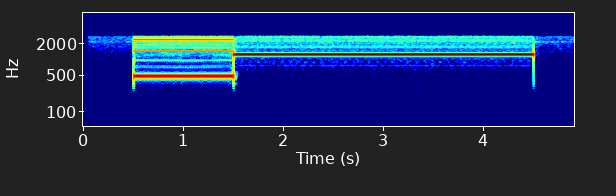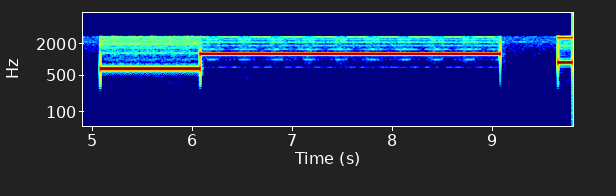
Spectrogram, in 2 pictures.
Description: Two-tone page, heard as a one-second tone, then a three-second tone, about 480 then 1250 Hz, about 670 then 1290 Hz. It is heard from 0.5 to 9.1 s.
